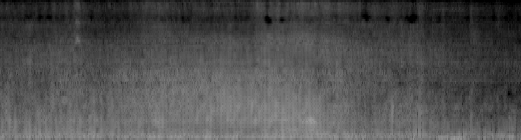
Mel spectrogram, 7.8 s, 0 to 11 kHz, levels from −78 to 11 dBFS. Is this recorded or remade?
remade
